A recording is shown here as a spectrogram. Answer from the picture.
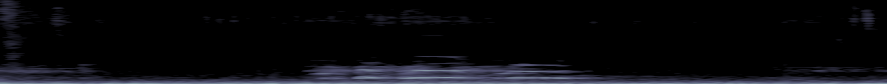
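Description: A rooster crowing once, starting about a second and a half in and lasting just over a second, over a low steady rumble.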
